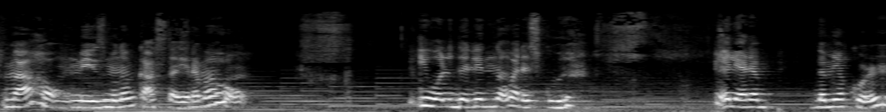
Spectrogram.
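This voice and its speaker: A teenage girl with a high, mellow voice tells of a deeply personal experience in an interview. She speaks earnestly and haltingly, circling back and repeating words as she searches for them. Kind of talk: emotional testimony.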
